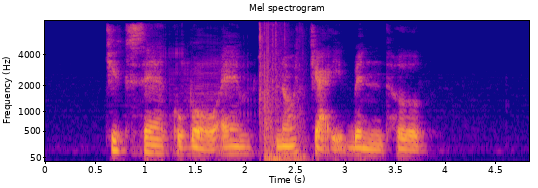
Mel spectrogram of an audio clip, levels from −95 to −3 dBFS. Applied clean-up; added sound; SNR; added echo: none; Squeak / Slam / Wood; 15 dB; reverberation time 0.2 s.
